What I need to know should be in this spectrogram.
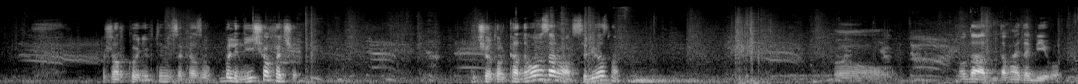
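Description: Punches and blows thud in a brawl.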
